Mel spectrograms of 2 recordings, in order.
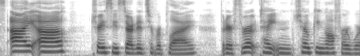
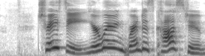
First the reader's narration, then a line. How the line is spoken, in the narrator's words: someone yelled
